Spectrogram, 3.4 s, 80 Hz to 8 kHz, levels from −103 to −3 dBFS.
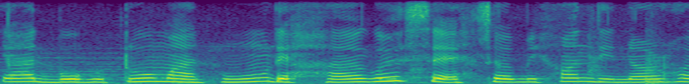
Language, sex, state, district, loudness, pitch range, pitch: Assamese, female, Assam, Kamrup Metropolitan, -17 LUFS, 280-315 Hz, 295 Hz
